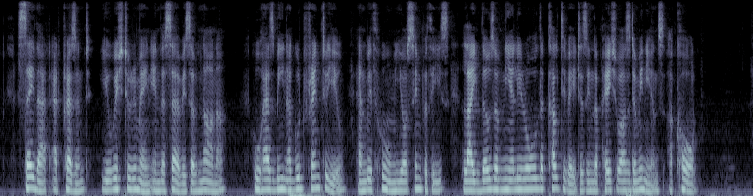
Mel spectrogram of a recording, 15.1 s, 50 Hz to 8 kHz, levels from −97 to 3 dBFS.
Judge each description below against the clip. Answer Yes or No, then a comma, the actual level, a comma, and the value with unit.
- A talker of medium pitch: Yes, medium, 145 Hz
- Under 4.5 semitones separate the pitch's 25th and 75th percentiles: Yes, narrow, 2.5 semitones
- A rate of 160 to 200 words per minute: No, average, 150 wpm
